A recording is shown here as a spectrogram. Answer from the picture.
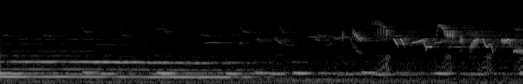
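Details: Several wolves howling together, sustained overlapping tones at different pitches held steadily, the lowest fading partway through, while sharp descending bird chirps and twitters grow busier over the second half.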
